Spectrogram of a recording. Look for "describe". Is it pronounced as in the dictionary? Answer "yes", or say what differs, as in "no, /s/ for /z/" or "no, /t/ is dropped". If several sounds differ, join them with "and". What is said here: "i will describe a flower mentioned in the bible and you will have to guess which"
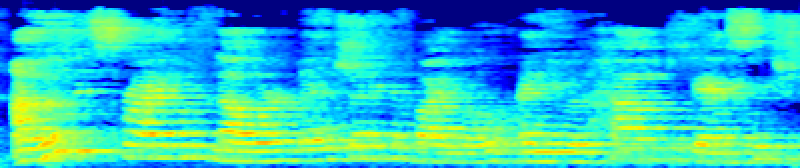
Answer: no, /b/ is dropped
